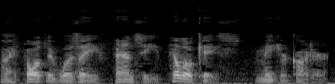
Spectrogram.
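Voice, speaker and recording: A man puts on a character voice at a fairly low pitch and a moderate pace. There is clear background noise. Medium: comedy sketch. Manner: formal, stilted, no contractions; deadpan.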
